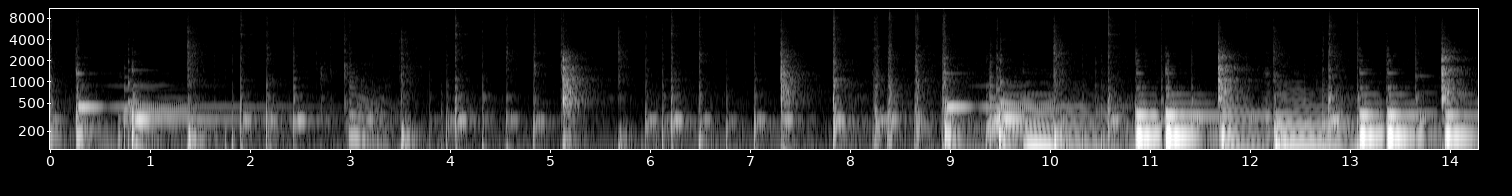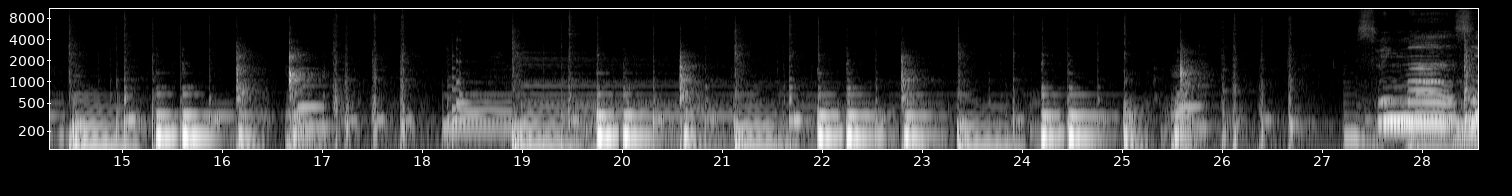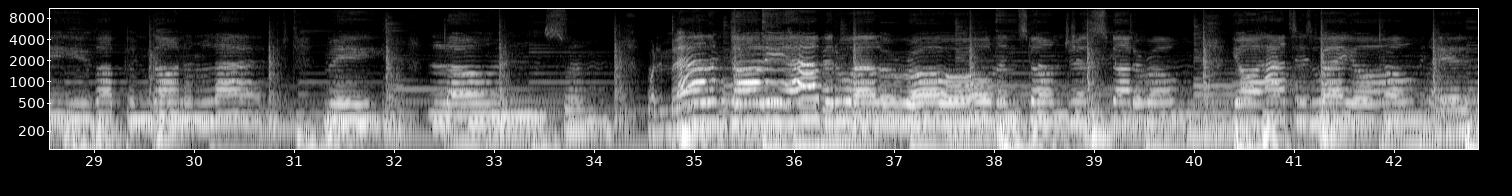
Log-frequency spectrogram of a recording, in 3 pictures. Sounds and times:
Music: 0:00.0 - 0:42.8.

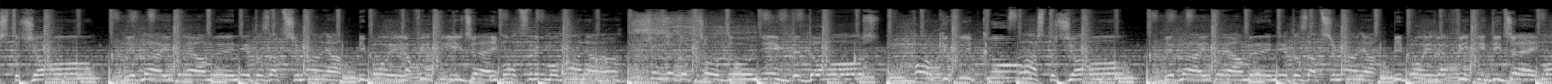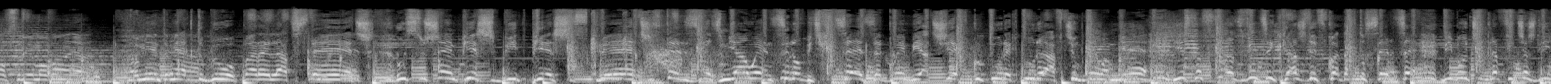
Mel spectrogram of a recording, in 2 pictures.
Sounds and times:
Funk: 0:00.0 - 0:31.0
Hip hop music: 0:00.0 - 0:31.0
Rapping: 0:00.0 - 0:31.0.

